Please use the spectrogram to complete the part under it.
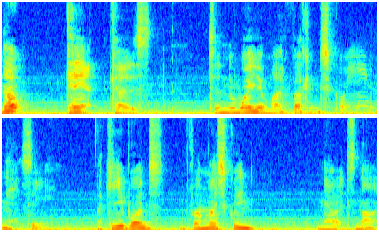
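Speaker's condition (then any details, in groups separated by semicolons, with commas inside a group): Cerebral palsy; cannot stand beyond 10 minutes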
